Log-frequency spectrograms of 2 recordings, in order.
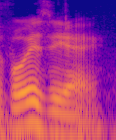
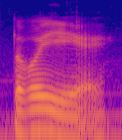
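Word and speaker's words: Lavoisier: I don't I don't know if you pronounce the S or not. Kellyostro, seize him. Charalstro, may you burn in hell. Uh, that looks a whole lot bigger than the one that I have fought. Antoan Leavoier Lavoier again has fallen. Oh, you do pronounce the S.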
